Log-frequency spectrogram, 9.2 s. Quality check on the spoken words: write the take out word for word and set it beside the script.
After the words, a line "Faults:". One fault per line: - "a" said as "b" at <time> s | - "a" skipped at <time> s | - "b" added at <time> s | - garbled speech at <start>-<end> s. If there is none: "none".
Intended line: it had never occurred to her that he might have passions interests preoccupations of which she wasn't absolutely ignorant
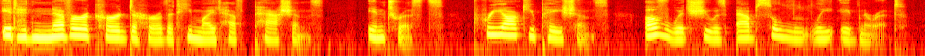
it had never occurred to her that he might have passions interests preoccupations of which she was absolutely ignorant
Faults:
- "wasn't" said as "was" at 7.1 s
